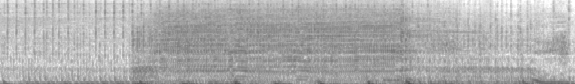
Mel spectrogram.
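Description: A chainsaw buzzes loudly.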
